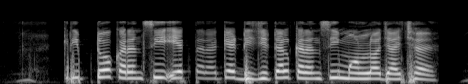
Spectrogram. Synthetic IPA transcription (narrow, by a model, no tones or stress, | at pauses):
kɾip̚ʈokəɾənsiek̚t̪əɾəɦkeɖid͡ʒiʈəlkəɾənsimɔnlɔd͡ʒajt͡ʃʰɛ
